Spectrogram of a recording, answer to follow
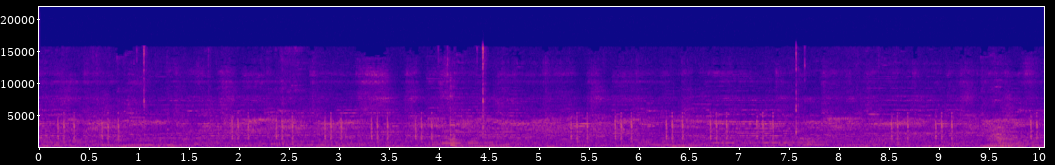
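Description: Buffalo Gold slot machine playing its reel-spin music and chimes as the reels spin, over the murmur of voices on a busy casino floor.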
